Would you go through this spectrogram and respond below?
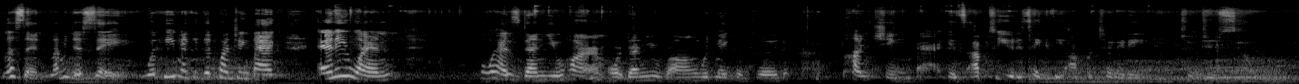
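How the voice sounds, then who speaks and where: A woman's voice: mid-range voice, lively intonation, moderate pace. A woman talking casually to her viewers as a video host, rambling conversationally and often checking in with tag questions. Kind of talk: casual solo talk to viewers. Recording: distant mic, loud vehicle-like background noise.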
